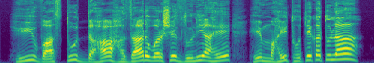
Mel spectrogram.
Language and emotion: Marathi, surprised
